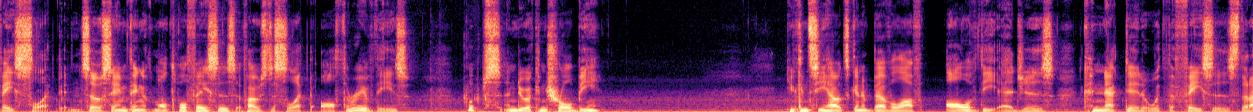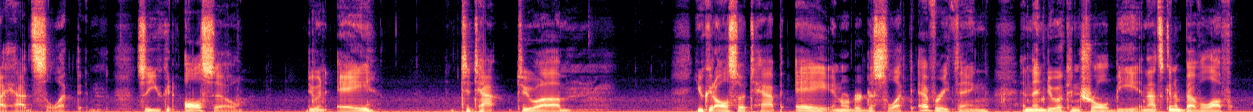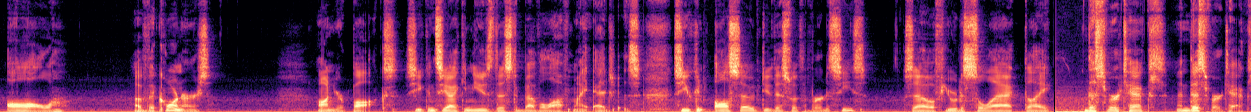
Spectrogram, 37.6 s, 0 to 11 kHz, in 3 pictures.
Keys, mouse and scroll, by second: 0.3 middle click, 1.0 ctrl+z, 2.1 shift+click, 2.5 shift+click, 3.3 g, 5.7 ctrl+b, 10.4 middle click, 15.2 ctrl+z, 16.0 a, 16.5 middle click, 21.1 shift+middle click, 21.9 a, 23.2 ctrl+b, 33.9 click, 35.0 click, 36.0 click, 36.9 shift+click.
